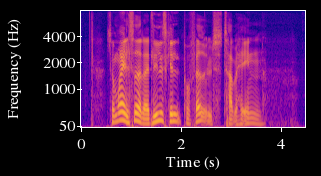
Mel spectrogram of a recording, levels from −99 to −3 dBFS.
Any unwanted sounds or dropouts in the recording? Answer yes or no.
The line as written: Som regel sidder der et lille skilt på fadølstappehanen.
no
